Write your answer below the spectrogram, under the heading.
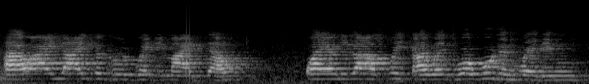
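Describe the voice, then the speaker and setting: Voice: mid-range voice, fairly even intonation, normal speed, dull audio, a little hiss or hum, lightly acted. An actor playing a jokey pantomime dame with an Irish accent, recorded from far off on a theatre stage. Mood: jolly. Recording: roomy hall audio from far, loud audience.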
